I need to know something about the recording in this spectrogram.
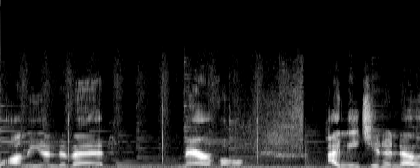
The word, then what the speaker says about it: Maryville: add a vole on the end of it marable i need you to know this this is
